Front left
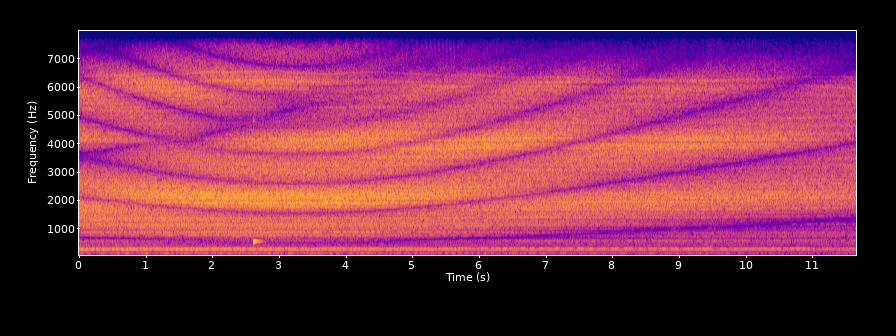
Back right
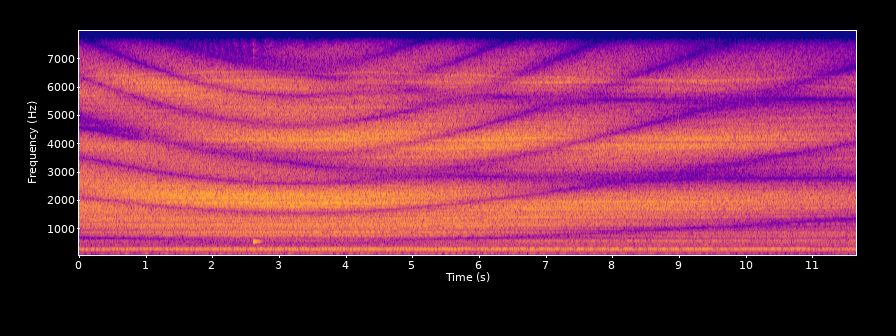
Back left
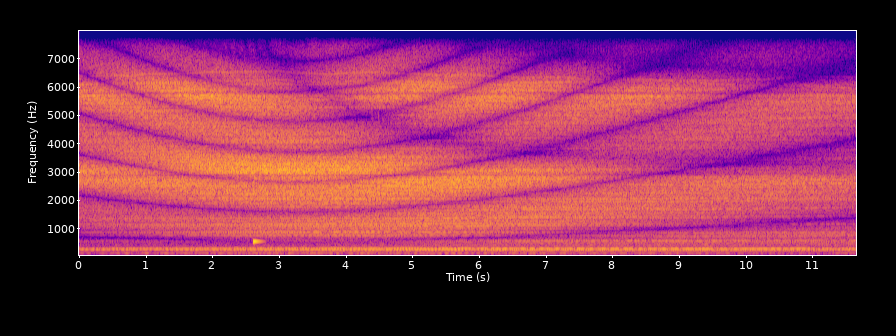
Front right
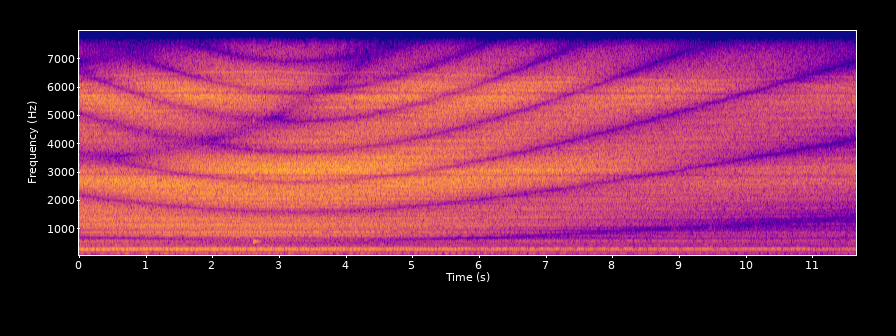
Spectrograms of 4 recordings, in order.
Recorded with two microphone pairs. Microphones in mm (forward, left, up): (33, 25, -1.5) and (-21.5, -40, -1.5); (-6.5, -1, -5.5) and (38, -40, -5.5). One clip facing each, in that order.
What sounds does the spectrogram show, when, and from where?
0.0 s a drone: 30° right; by 11.7 s 170° left
2.6 s a cowbell: 125° left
